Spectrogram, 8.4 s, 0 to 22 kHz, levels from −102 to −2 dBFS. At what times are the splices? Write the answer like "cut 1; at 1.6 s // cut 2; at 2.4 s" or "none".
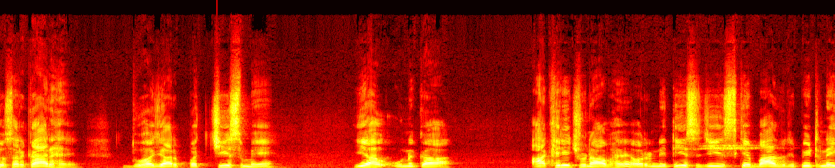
none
